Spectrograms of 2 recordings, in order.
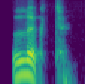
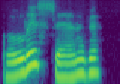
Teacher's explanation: looked the Sounds like a t like really strong looked but listened ends with a d Sound less strong than looked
